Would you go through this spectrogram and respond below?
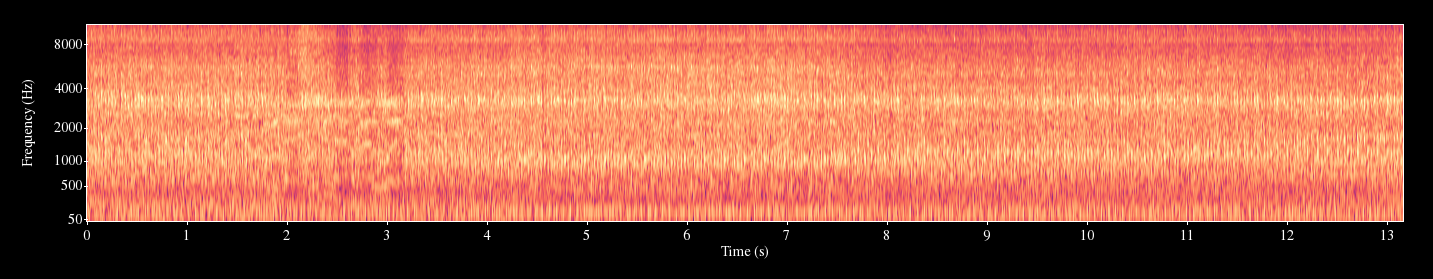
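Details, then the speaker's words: Loud, heavy, uneven lumpy diesel idle with a stumbling rhythm from a 2017 Freightliner Cascadia DD15 at about 800-900K miles, with excessive blow-by; low compression traced to damaged number 3 piston and liner. "Yeah, she's definitely running really rough, man. Really rough. All right, guys. So, you can hear that. It does not sound good at all."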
